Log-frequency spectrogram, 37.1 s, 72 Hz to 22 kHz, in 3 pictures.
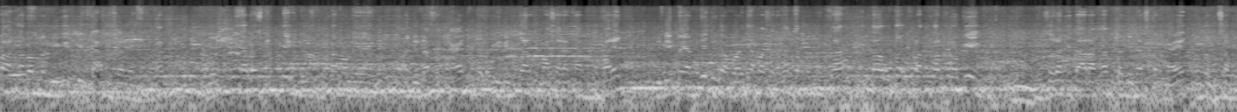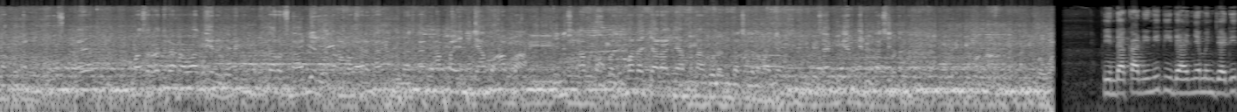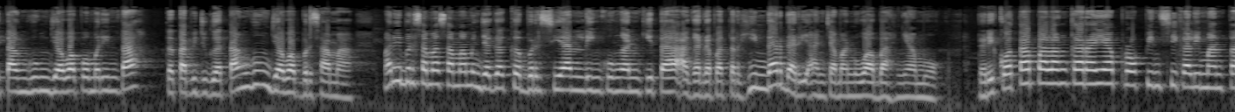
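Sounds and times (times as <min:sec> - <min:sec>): man speaking: 0:00.0 - 0:22.5
loud low drone: 0:00.0 - 0:23.0.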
